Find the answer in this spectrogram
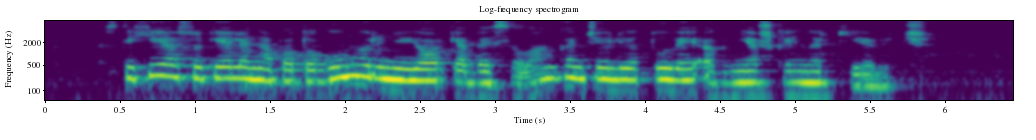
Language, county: Lithuanian, Vilnius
